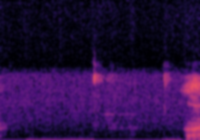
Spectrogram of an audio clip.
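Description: Near silence with two faint computer mouse clicks, about a second in and again just after one and a half seconds.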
